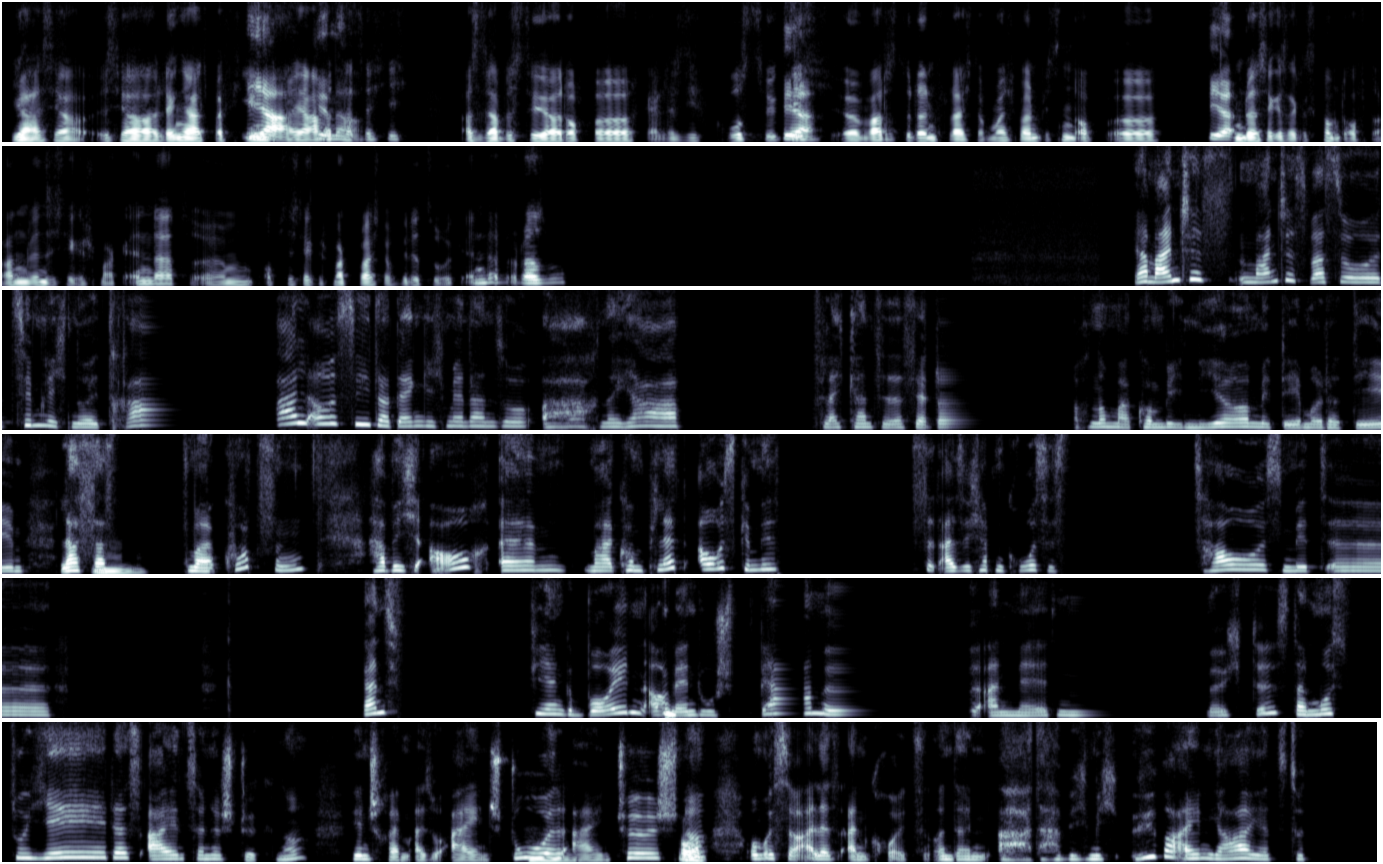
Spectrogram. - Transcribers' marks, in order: other background noise; distorted speech; "kürzen" said as "kurzen"; drawn out: "jedes"
- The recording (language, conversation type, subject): German, podcast, Wie entscheidest du, was weg kann und was bleibt?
